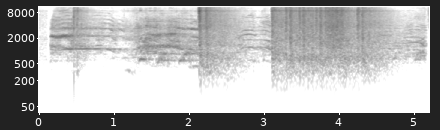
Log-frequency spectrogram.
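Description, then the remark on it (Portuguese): Handheld 'espada' firework rockets hiss and crackle continuously in a street of Salvador, Bahia, Brazil, during the June festivities' Guerra de Espadas, where groups fire rockets at each other, with sharp loud bangs near the start and around the two- and three-second marks, and some voices faintly mixed in. “A Guerra de Espadas é uma disputa entre grupos que soltam foguetes uns contra os outros.”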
